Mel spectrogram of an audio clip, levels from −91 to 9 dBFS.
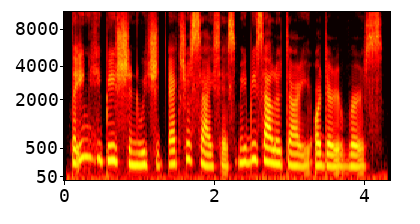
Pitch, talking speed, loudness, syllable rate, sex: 230 Hz, 150 wpm, -19 LUFS, 5.5 syllables/s, female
